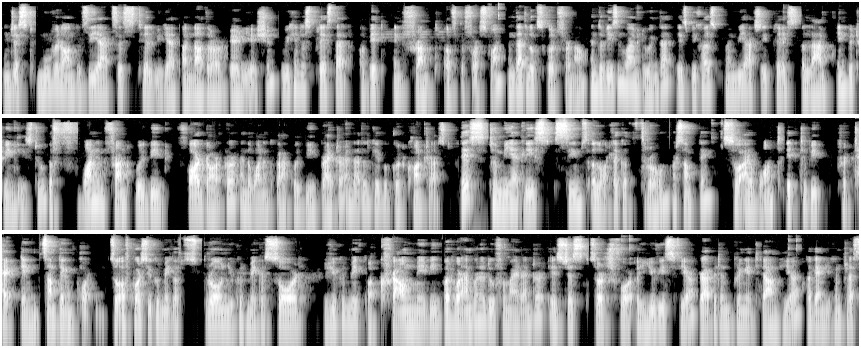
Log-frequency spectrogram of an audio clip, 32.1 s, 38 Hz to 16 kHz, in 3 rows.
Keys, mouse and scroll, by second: 6.2 click, 8.0-9.4 middle drag, 9.9-10.4 shift+middle drag, 11.0 middle drag, 11.2 scroll down 2, 11.6 scroll up 3, 11.7-12.1 shift+middle drag, 12.2-12.7 scroll up 2, 12.9-13.5 shift+middle drag, 13.9-14.5 scroll down 2, 14.5-15.1 scroll down 1, 15.1-15.8 middle drag, 16.0-16.3 shift+middle drag, 19.7 right click, 27.6 shift+a, 30.1 g, 31.3-31.9 drag.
